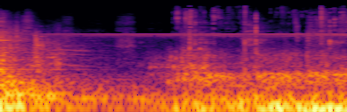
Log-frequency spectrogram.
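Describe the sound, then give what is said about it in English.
A rapid series of sharp, crunchy hits, made by a Foley artist snapping celery as the sound of kicks and punches, lands over a heavy low rumble, the impacts growing thicker and louder in the second half. “The old celery breaking. If you're a Foley artist, you're breaking the celery.”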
